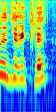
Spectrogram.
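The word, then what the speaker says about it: Dirichlet: horrible para ustedes porque jake le es un matemático alemán pero con un apellido francés porque su abuelo era francés de click de click klein entonces él pronuncia su nombre su apellido del mundo francés como su abuelo porque esto se pronuncia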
